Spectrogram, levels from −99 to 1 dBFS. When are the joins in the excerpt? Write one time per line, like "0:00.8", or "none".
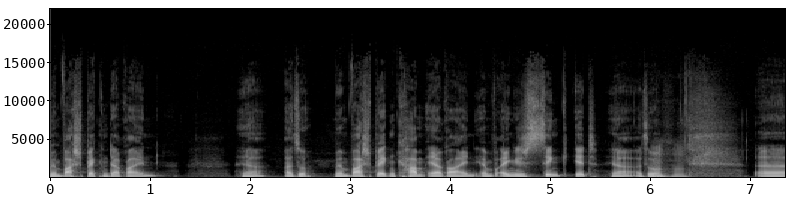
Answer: none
